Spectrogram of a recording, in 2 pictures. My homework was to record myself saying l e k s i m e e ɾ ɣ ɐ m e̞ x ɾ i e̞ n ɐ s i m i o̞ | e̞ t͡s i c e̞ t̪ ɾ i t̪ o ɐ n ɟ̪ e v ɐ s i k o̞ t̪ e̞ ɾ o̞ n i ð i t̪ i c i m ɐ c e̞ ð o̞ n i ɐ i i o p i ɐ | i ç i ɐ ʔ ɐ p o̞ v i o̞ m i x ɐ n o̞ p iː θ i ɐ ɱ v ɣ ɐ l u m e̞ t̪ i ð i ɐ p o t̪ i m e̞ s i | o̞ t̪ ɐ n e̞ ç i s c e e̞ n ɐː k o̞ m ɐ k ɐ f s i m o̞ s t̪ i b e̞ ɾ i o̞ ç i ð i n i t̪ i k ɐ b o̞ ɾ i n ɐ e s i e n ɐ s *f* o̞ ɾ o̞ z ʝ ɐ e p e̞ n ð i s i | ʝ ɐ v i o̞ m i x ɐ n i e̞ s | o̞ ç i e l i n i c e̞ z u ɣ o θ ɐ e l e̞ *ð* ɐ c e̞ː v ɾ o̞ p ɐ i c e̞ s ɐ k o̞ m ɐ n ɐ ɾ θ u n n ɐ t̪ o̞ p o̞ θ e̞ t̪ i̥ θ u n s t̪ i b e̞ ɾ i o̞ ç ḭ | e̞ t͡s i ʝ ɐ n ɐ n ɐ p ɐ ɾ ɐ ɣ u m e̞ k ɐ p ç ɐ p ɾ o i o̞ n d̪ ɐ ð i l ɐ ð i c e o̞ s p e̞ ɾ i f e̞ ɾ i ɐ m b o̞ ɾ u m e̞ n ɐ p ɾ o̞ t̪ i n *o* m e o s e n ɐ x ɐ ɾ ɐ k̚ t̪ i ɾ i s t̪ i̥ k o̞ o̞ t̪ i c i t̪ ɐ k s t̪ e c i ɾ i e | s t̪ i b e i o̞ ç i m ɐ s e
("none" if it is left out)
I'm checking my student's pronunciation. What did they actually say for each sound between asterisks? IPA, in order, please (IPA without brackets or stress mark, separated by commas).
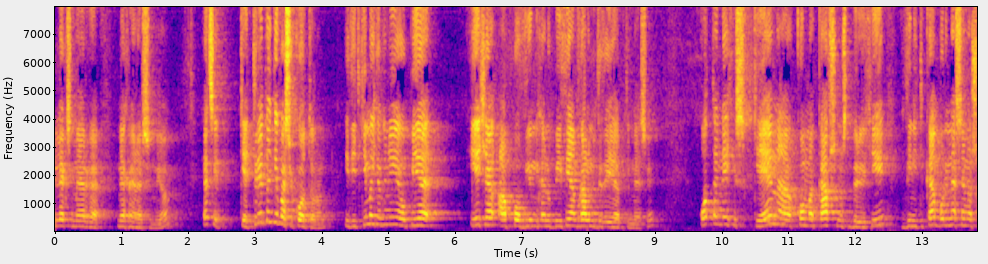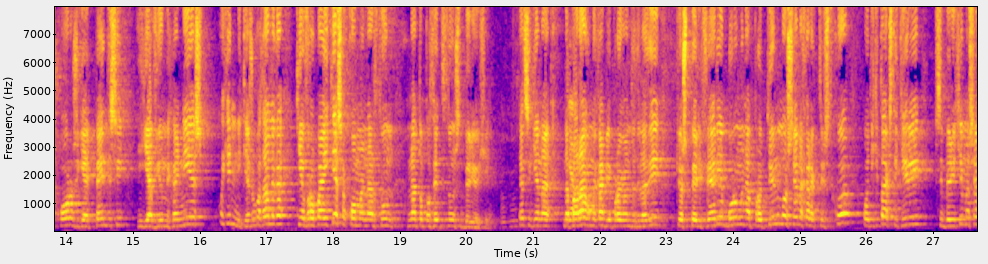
x, ɣ, u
